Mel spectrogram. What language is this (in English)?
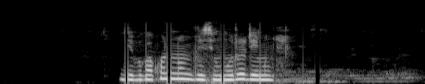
Kinyarwanda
